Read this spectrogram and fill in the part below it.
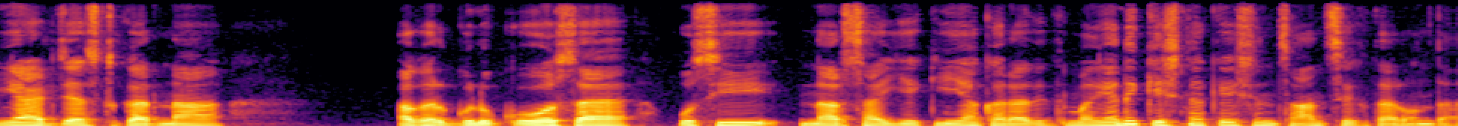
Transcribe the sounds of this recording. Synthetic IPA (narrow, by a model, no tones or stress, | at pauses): ijãːɛɖd͡ʒɛsʈkəɾnaː | əɡəɾɡʊlukoːsɛː | ʊsiːnəɾsaːiːeːkiːjãːkəɾaːd̪iːt̪mjãːniːkɪʃnaːkeːʃɪnsaːnsɪkʰd̪a̰ːɾõ̰ːnd̪a̰ː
